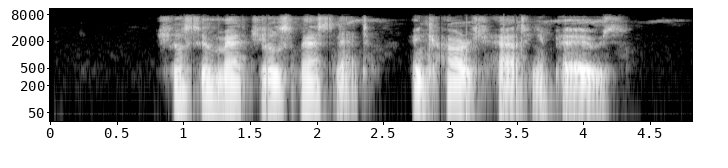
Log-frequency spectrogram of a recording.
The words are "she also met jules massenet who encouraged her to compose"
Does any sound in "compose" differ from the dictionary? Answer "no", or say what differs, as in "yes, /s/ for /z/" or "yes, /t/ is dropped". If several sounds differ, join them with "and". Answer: yes, /m/ is dropped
